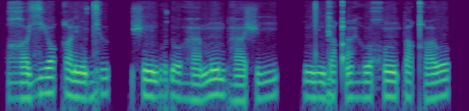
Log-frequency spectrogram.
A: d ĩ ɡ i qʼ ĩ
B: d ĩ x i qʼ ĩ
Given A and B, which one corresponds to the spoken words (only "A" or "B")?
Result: A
